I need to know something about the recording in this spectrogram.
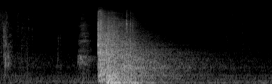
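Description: A door slams shut.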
